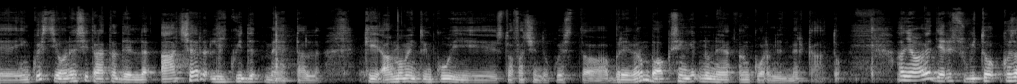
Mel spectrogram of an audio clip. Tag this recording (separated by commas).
Speech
